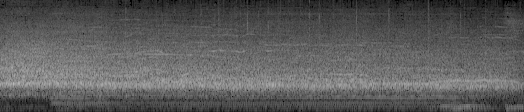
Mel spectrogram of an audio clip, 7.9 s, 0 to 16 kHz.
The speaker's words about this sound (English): But at the Cotton Bowl, with 85,000 people and not a real horn, the horn only coming through the PA, the crowd overwhelmed the horn by a lot.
